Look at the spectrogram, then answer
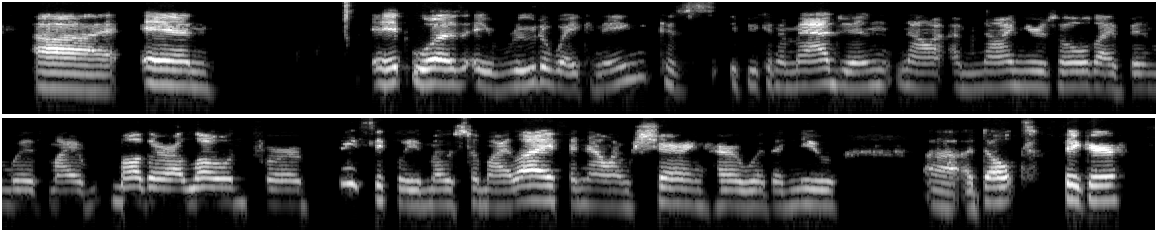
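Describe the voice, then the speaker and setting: With an American accent, a woman uses an ordinary speaking voice at a fairly low pitch. She goes at a fairly slow pace with fairly even intonation. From military child, grew up in England, Spain and the US. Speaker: retired navy officer and photographer. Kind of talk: interview.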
